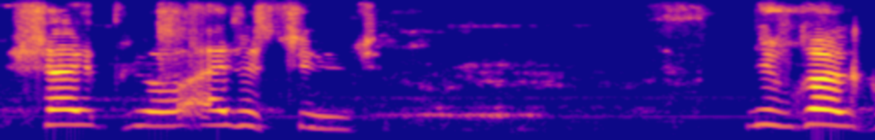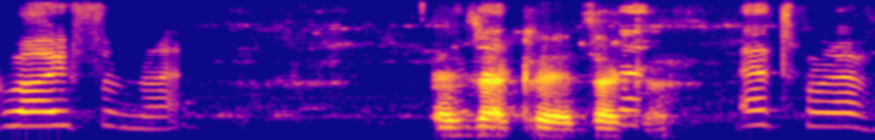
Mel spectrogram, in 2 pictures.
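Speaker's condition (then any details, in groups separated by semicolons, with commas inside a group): Cerebral palsy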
